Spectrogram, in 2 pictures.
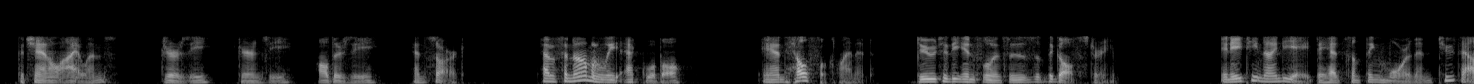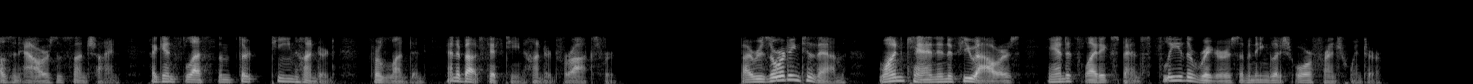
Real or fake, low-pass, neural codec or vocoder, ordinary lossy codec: fake; 3.6 kHz; vocoder, 44.1 kHz, 128 mel bands, Pupu-Vocoder; Opus, 64 kbps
